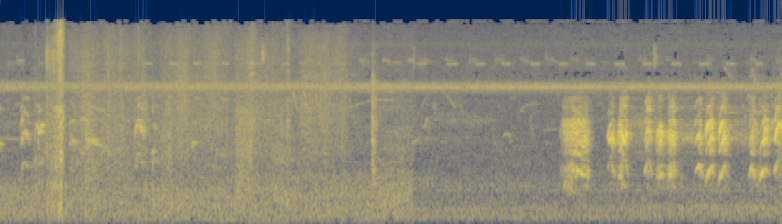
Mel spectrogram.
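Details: Coyotes in summer: after a stretch of rustling and insect drone, a string of short, bright, doubled yips breaks out, bursting roughly twice a second toward the end.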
